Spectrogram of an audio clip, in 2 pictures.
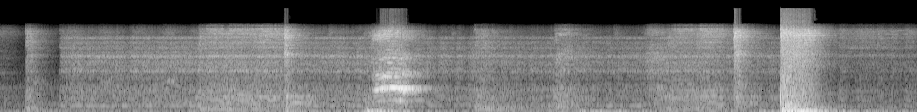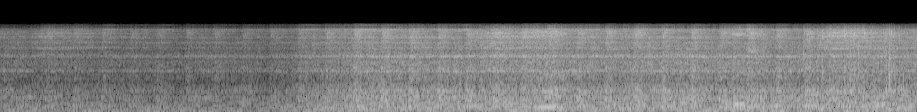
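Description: A loaded barbell dropped onto the gym floor with a heavy thud twice, about four and eight seconds in, the second the loudest. Background music plays throughout and grows louder in the second half.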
